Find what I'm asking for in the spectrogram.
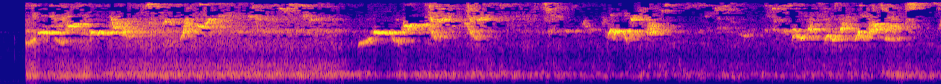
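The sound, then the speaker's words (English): Early-morning spring woodland birdsong: many overlapping whistled calls and trills, some dove-like, run continuously and fairly loud over a steady low hum of ambient noise. “A recording of early morning in spring, somewhere in some woods,”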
